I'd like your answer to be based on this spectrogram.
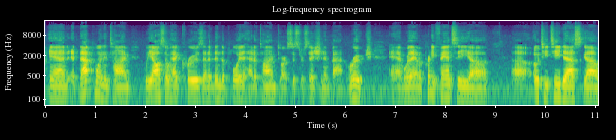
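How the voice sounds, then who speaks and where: A man talks as a guest meteorologist in an interview. He explains things in a conversational, halting way, leaning on certain words for emphasis. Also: mid-range voice, steady tone, sharp tone, a little hiss or hum. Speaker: guest, television chief meteorologist.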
